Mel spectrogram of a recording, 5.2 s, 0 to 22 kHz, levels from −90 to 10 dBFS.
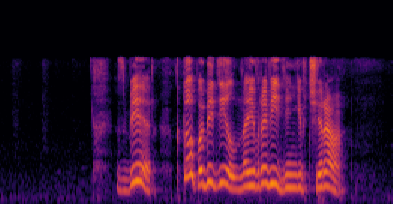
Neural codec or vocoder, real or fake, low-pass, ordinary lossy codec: none; real; none; none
